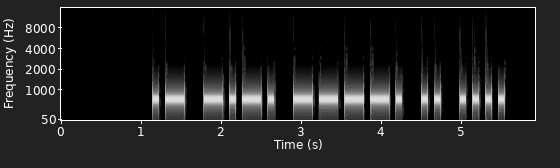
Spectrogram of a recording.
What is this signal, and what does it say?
Morse code, heard as a keyed tone, about 15 wpm, 700 Hz. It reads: AC9IH
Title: USA Call Signs - 5 Characters - 3x Character Spacing - 15wpm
